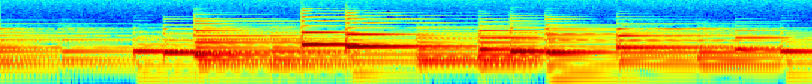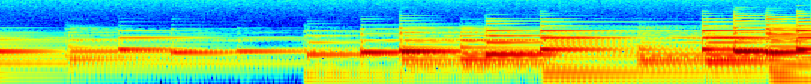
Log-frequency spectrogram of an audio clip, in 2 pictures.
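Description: Background piano music: a gentle melody of struck notes that fade away, over soft chords.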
